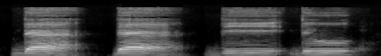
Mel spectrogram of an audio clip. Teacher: Dia juga ee makhrajnya ujung lidah ketemu pangkal gigi seri atas. · Nah, bedanya dengan ta, huruf dal dia tidak keluar udara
